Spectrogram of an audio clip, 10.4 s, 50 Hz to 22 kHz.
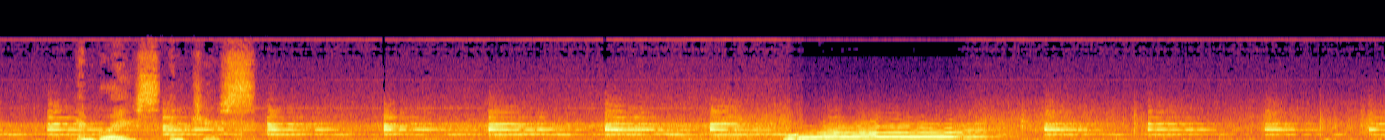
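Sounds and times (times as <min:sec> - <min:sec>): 
train rumbling at a station platform as it pulls away: 0:00.0 - 0:10.3
speech: 0:00.6 - 0:02.0, 0:05.9 - 0:06.4
loud train whistle: 0:05.9 - 0:07.6.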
